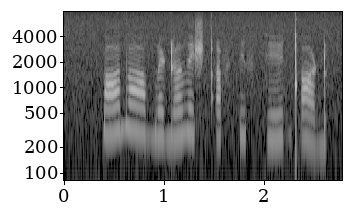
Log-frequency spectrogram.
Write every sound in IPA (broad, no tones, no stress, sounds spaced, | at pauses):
k͡p ɒ d ɒː b ɛ ɖ ʌ ð ɛ ʃ qʼ ɪ f θ i f k ɪː ǃʼ ɒ ɖ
